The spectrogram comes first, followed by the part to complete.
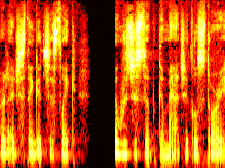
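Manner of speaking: crying while talking.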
